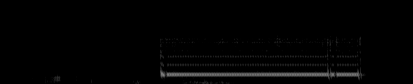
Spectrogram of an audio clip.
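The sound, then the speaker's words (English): Ringback tone of an outgoing telephone call, heard as a single steady buzzing tone about two seconds long, loud against faint background noise, with a few soft clicks before it. “Two rings.”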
